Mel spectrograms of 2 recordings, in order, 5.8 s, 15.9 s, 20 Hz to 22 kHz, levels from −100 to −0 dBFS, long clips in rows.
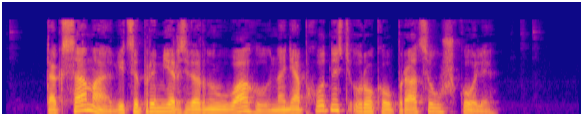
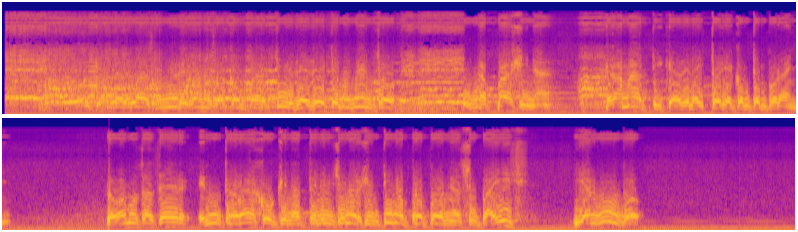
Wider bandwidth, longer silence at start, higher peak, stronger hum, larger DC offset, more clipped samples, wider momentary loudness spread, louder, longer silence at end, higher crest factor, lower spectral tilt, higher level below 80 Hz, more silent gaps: second, 11.5 kHz vs 15 kHz; first, 0.45 s vs 0 s; about the same, -2 dBFS vs 0 dBFS; second, none vs 50 Hz at -40 dBFS; second, under 0.1% vs 4%; neither; second, 6 LU vs 18 LU; second, -20 LUFS vs -17 LUFS; first, 0.85 s vs 0 s; about the same, 18 dB vs 18 dB; first, -6 dB/octave vs -4.5 dB/octave; second, -44 dBFS vs -38 dBFS; neither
